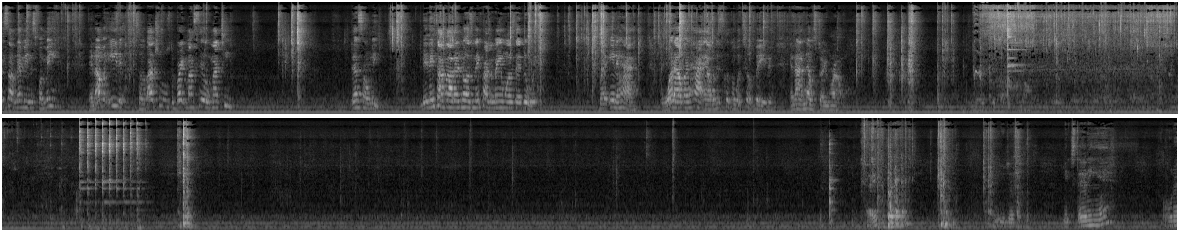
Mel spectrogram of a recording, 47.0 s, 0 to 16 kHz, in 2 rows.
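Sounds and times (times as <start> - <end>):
steady low hum: 0.0 - 47.0
kitchen tap running: 19.4 - 23.9.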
